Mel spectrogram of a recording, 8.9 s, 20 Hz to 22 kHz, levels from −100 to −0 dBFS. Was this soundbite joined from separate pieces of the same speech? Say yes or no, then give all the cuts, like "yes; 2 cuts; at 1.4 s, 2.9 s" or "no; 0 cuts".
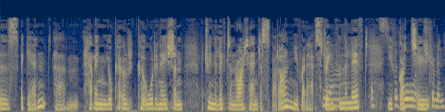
no; 0 cuts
